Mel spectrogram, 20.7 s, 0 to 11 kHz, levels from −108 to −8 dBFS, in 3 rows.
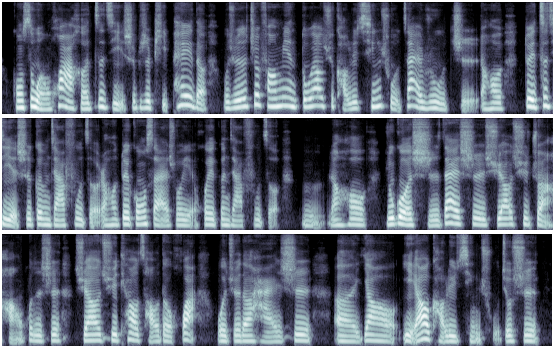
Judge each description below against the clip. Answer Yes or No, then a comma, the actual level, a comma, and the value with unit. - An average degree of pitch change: Yes, average, 4.0 semitones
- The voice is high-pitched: No, medium, 175 Hz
